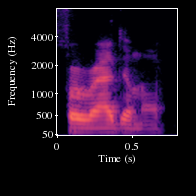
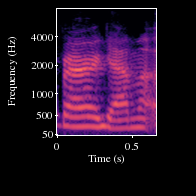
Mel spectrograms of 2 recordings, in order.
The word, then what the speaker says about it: Ferragamo: it out prince lou ferragamo on youtube yeah i've been pronouncing that wrong this whole time um my bad dude uh i was saying ferragama okay totally off but hey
